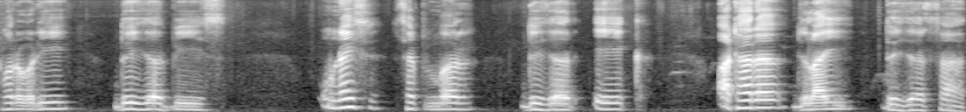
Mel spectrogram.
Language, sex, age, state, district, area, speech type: Nepali, male, 60+, West Bengal, Jalpaiguri, rural, spontaneous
